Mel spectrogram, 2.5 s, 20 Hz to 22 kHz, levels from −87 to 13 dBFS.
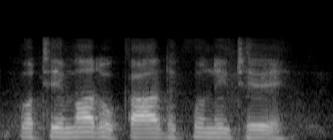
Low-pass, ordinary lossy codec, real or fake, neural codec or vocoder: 7.2 kHz; MP3, 96 kbps; fake; codec, 16 kHz, 0.7 kbps, FocalCodec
